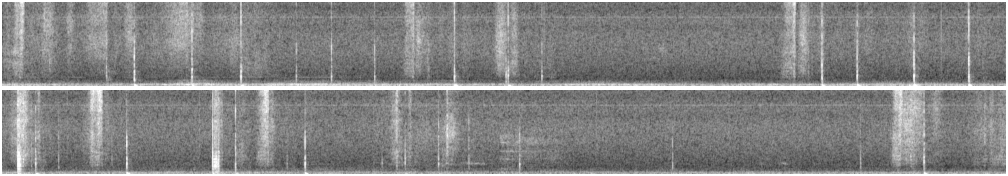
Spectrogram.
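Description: Water flows steadily in a cave.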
